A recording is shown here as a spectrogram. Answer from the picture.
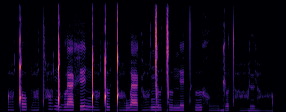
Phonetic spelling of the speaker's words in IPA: ɑ̤ ǃ o b ɑ̤ tʰ ɑ̤ ŋ͡ǃ o̤ l æ x e ŋ͡ǃ ɑ̤ ǃ ɯ ǃ ɑ̤ w æ ɡ ɑ̤ ŋ͡ǀ ɯ ǀ ɯ ŋ e tʰ ɯ x o̤ ɡʲ o tʰ ɑ̤ lʲ ɑ̤

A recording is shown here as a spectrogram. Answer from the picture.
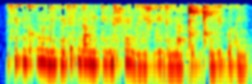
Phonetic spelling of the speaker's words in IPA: sʲ õ˦ s n d o˦ x ŋ ɤ˦ n d ĩ˨˦ tʲ ã˨ s i˦ s n d a˦ m i˨ lʲ tʲ ɯ˨ n d i˦ x s ẽ˦ n d ɯ˨ zʲ ɛ˨ x zʲ ɛ˦ d e˨ n z ã˨ ǀ u˦˨ ǀʰ u˨ zʲ ɤ˦ k o˦ tʲ ũ˨

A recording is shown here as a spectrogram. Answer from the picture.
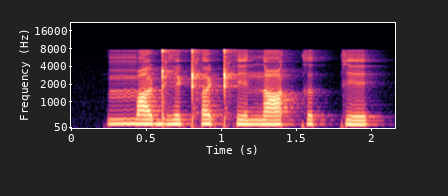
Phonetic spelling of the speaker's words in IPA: mː ɑ ɖʱ ɪ ʈʰ ʌ ʈʰ ɪ n ɑ kː ə kː ɪ

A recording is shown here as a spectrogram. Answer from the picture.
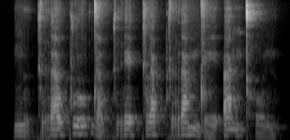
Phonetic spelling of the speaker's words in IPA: ŋ ɯː˩˦ k r a˦˥ w k l u˦˥ ʔ d a˨˩ w k r e˦˥ ʔ k l a˥˩ p̚ k r a˥˩ m d eː˨˩ ʔ a˧ ŋ kʰ o˨˩ n

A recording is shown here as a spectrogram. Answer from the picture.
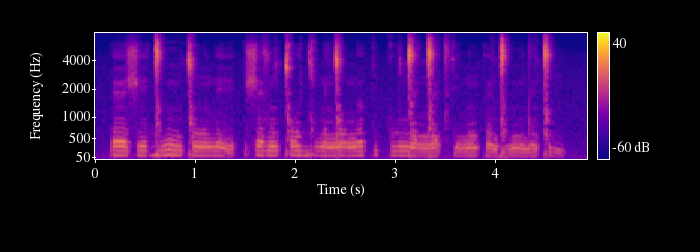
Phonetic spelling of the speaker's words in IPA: ɾ ɛː ʃ eː ɡ͡ǀ ĩː ǀ ũː n e | ʃ ɛ z ũ ǀ o ɟ i ŋ ɛ̃ ŋ͡ǀ o ŋ ə k i k u ŋ͡ǀ ɛ ŋ͡ǀ ɛ t͡sʼ i n ũ k ɛ̃ ɡ͡ǀ ĩː d ɛ̃ ǀ i

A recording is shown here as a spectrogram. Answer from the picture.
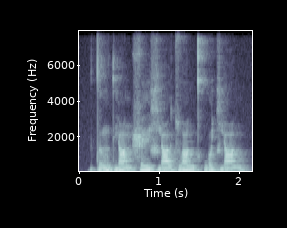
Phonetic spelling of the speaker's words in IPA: t̪ ɤ˥˩ ŋ t̪ j ɑ̰˨˩ ŋ ʂ e˥ ɪ̯ ɕ j ɑ˧˥ ʊ̯ t͡s w ɑ˥ ŋ kʰ w ɔ˥˩ t͡ɕ j ɑ˥ ŋ

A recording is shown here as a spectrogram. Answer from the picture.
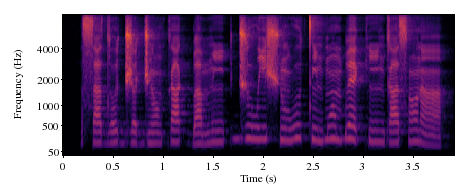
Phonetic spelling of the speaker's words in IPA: s a˨ d o˨ d͡ʒ ɔ˨ d͡ʒ ɔ̃˨ k a˧ ɡ͡b a˨ m ĩ˧ | d͡ʒ u˦ w i˦ ʃ ũ˧ w u˦ t ĩ˧ b ɔ̃˦ b ɛ˦˨ k ĩ˨ ɡ a˨ s ɔ̃˧ ɾ ã˨

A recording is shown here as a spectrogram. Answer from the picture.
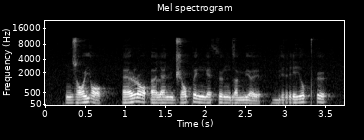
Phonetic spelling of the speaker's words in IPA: n z ɔ j ɔ | ɛ ɭ ɔ ʔ ɜ l ɛ n d͡ʒ ɔ p e ŋ e θ ʏ ŋ ɡ ɜ mʲ ɜ ɪ̯ | bʲ ə r i ʊ̯ pʰ ʏ

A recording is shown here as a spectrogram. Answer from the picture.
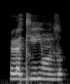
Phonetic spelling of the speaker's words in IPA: ɭ ɐ dʲ ʉ j õ z

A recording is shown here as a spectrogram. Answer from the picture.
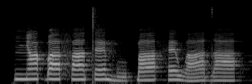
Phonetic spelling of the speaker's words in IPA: ɲ ã˦ ɓ a˦ f a˦ t ɛ˦ m uː˨ k͡p aː˦ h ɛ˦ w aː˨˦ d a˦

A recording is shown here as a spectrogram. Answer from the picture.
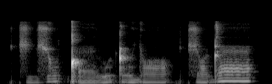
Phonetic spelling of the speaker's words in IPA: t͡ʃ i˩ ʒ o˦ ǃʼ æ˩ l u˨ ʈ o˨ j ɒ˨ | t͡ʃ ɒ˨ ɖ æ˥

